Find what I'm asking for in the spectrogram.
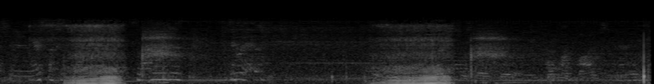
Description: i was bored and decided to record my mom snoring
